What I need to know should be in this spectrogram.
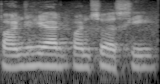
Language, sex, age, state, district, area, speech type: Punjabi, male, 45-60, Punjab, Mansa, urban, spontaneous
